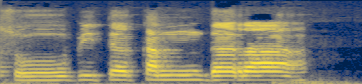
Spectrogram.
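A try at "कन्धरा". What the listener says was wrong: So there is Mahaprana over there. So it is Kandhara. So there is a Mahaprana over there.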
